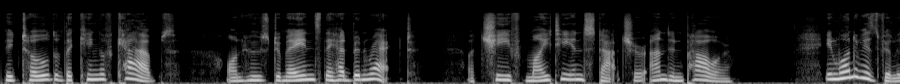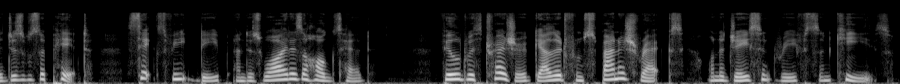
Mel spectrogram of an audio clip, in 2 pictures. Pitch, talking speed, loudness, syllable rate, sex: 195 Hz, 170 wpm, -19 LUFS, 4.7 syllables/s, female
